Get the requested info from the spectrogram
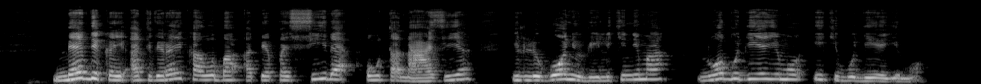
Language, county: Lithuanian, Panevėžys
